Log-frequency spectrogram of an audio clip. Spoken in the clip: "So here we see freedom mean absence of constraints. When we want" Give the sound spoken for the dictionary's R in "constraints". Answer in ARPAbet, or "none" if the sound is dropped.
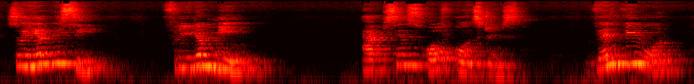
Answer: none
